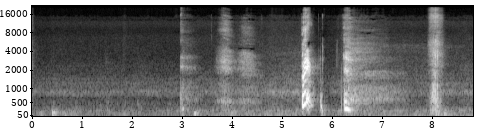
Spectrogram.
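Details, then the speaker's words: Student with allergies, not sick, sneezing all day, itchy nose, can't stop; several sharp sneezes in quick succession with breaths between: repeated allergic sneezing. "I'm gonna sneeze. I sneezed all day at school today. I'm not sick. Just allergies again. Always."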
